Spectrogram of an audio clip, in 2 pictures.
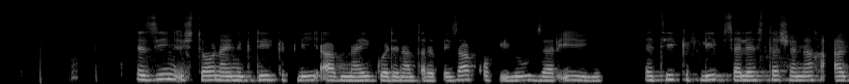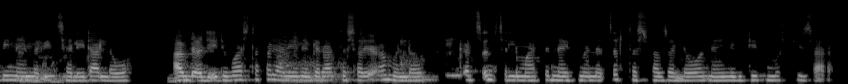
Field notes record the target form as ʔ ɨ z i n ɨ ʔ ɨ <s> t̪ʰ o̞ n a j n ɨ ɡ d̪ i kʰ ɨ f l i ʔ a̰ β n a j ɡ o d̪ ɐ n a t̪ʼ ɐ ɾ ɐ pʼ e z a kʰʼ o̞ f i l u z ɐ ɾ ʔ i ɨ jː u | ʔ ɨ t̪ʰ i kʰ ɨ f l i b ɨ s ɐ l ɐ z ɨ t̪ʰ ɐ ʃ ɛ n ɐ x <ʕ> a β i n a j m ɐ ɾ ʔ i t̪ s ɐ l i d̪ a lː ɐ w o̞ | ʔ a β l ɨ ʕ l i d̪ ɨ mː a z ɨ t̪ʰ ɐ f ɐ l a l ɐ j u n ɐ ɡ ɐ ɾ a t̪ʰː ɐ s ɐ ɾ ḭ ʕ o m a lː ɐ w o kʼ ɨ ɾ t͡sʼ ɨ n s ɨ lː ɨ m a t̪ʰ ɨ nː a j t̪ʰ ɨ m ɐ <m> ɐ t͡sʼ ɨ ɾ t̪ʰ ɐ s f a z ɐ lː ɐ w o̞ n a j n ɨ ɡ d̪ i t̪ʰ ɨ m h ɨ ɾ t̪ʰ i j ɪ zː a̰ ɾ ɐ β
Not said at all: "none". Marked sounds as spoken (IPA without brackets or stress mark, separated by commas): ʃ, ʕ, n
